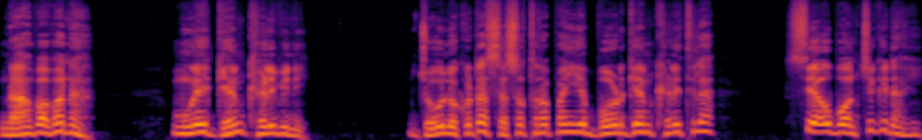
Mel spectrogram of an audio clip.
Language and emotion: Odia, fearful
